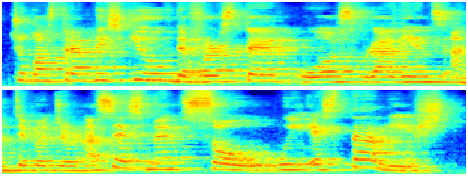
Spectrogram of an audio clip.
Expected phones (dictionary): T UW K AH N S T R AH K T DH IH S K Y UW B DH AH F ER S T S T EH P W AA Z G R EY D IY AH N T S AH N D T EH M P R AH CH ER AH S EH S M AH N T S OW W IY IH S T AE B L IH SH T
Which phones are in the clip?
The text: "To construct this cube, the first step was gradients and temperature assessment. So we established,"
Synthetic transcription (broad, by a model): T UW K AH N S T R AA K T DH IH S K Y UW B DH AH F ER T S T EH P W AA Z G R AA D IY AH N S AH N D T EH P AH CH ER AH S EH S M AH N T S OW W IY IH S T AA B L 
